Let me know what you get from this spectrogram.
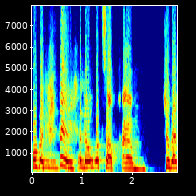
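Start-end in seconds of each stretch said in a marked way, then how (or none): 0.6-1.7 put-on speaking English in a Nigerian accent. Retelling a phone call to a colleague: Nigerian accent. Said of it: "I've won back my Nigerian accent".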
